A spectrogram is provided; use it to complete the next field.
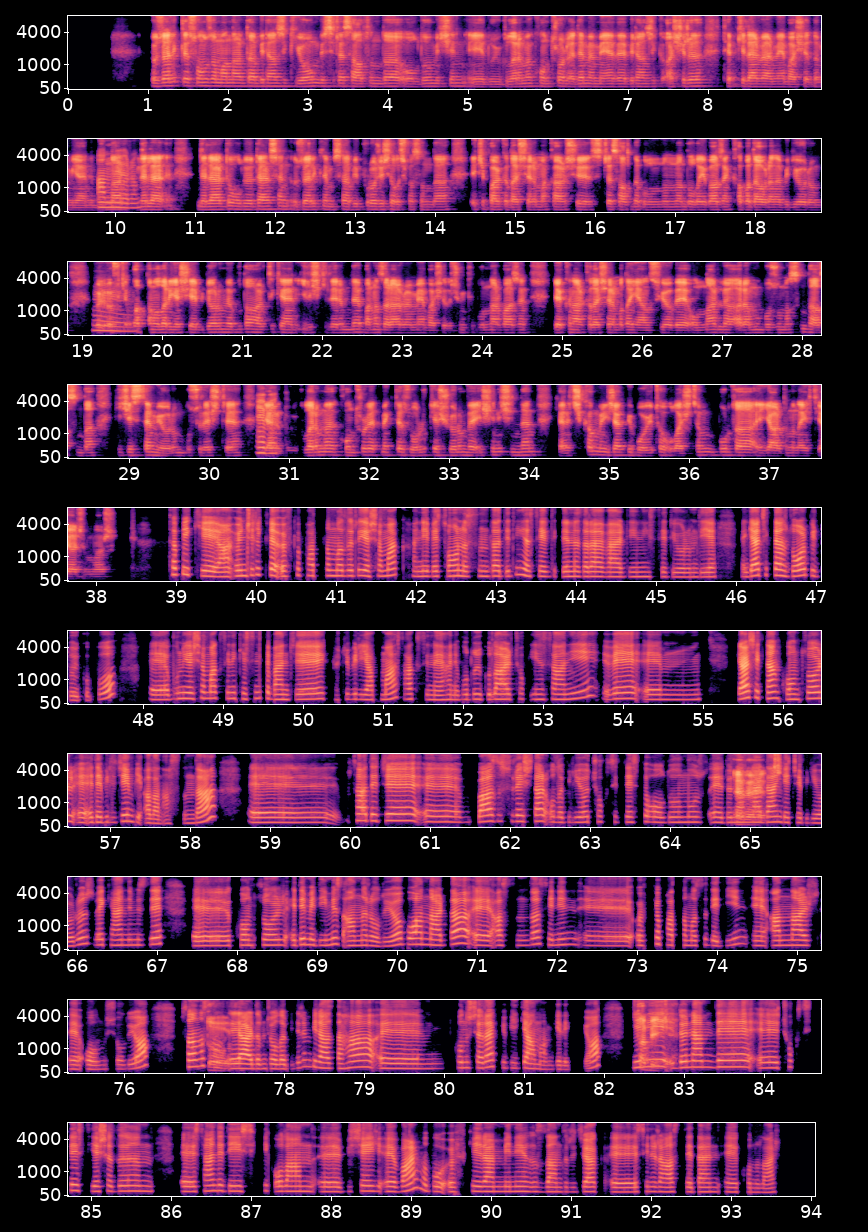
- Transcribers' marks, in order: other background noise
- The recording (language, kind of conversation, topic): Turkish, advice, Öfke patlamalarınız ilişkilerinizi nasıl zedeliyor?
